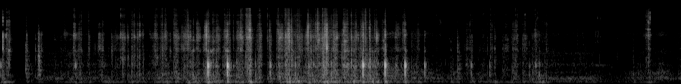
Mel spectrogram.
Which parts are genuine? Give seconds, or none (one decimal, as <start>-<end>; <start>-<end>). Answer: 0.0-0.5; 4.4-6.8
